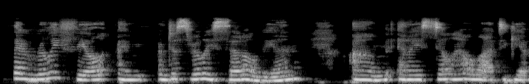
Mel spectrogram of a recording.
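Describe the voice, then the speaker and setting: A woman with a dark, mellow tone sounds somewhat breathy, keeping fairly even intonation at a moderate pace. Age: 60s. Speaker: nurse practitioner. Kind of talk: casual chat.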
